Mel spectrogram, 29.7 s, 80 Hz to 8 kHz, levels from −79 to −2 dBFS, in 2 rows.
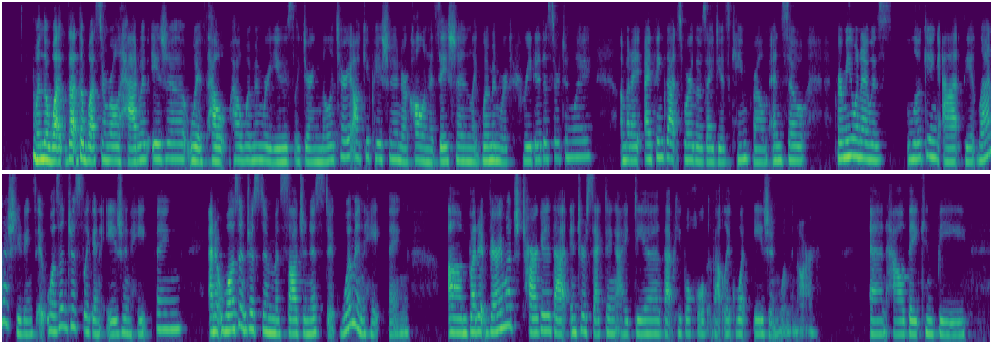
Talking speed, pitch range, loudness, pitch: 185 wpm, 190-225 Hz, -28 LUFS, 205 Hz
